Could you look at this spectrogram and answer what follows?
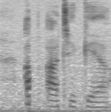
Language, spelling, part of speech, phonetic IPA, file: German, abartiger, adjective, [ˈapˌʔaʁtɪɡɐ], De-abartiger.ogg
- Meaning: 1. comparative degree of abartig 2. inflection of abartig: strong/mixed nominative masculine singular 3. inflection of abartig: strong genitive/dative feminine singular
